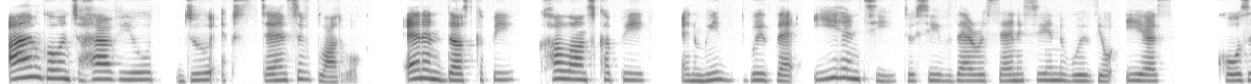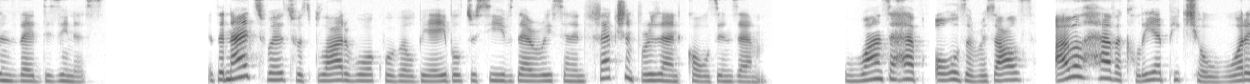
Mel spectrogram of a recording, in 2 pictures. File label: Medical Certified Oral Russian Practice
